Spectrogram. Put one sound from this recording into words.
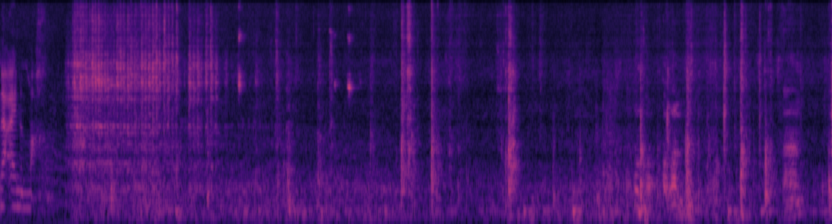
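Fire hisses and crackles in a forge.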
